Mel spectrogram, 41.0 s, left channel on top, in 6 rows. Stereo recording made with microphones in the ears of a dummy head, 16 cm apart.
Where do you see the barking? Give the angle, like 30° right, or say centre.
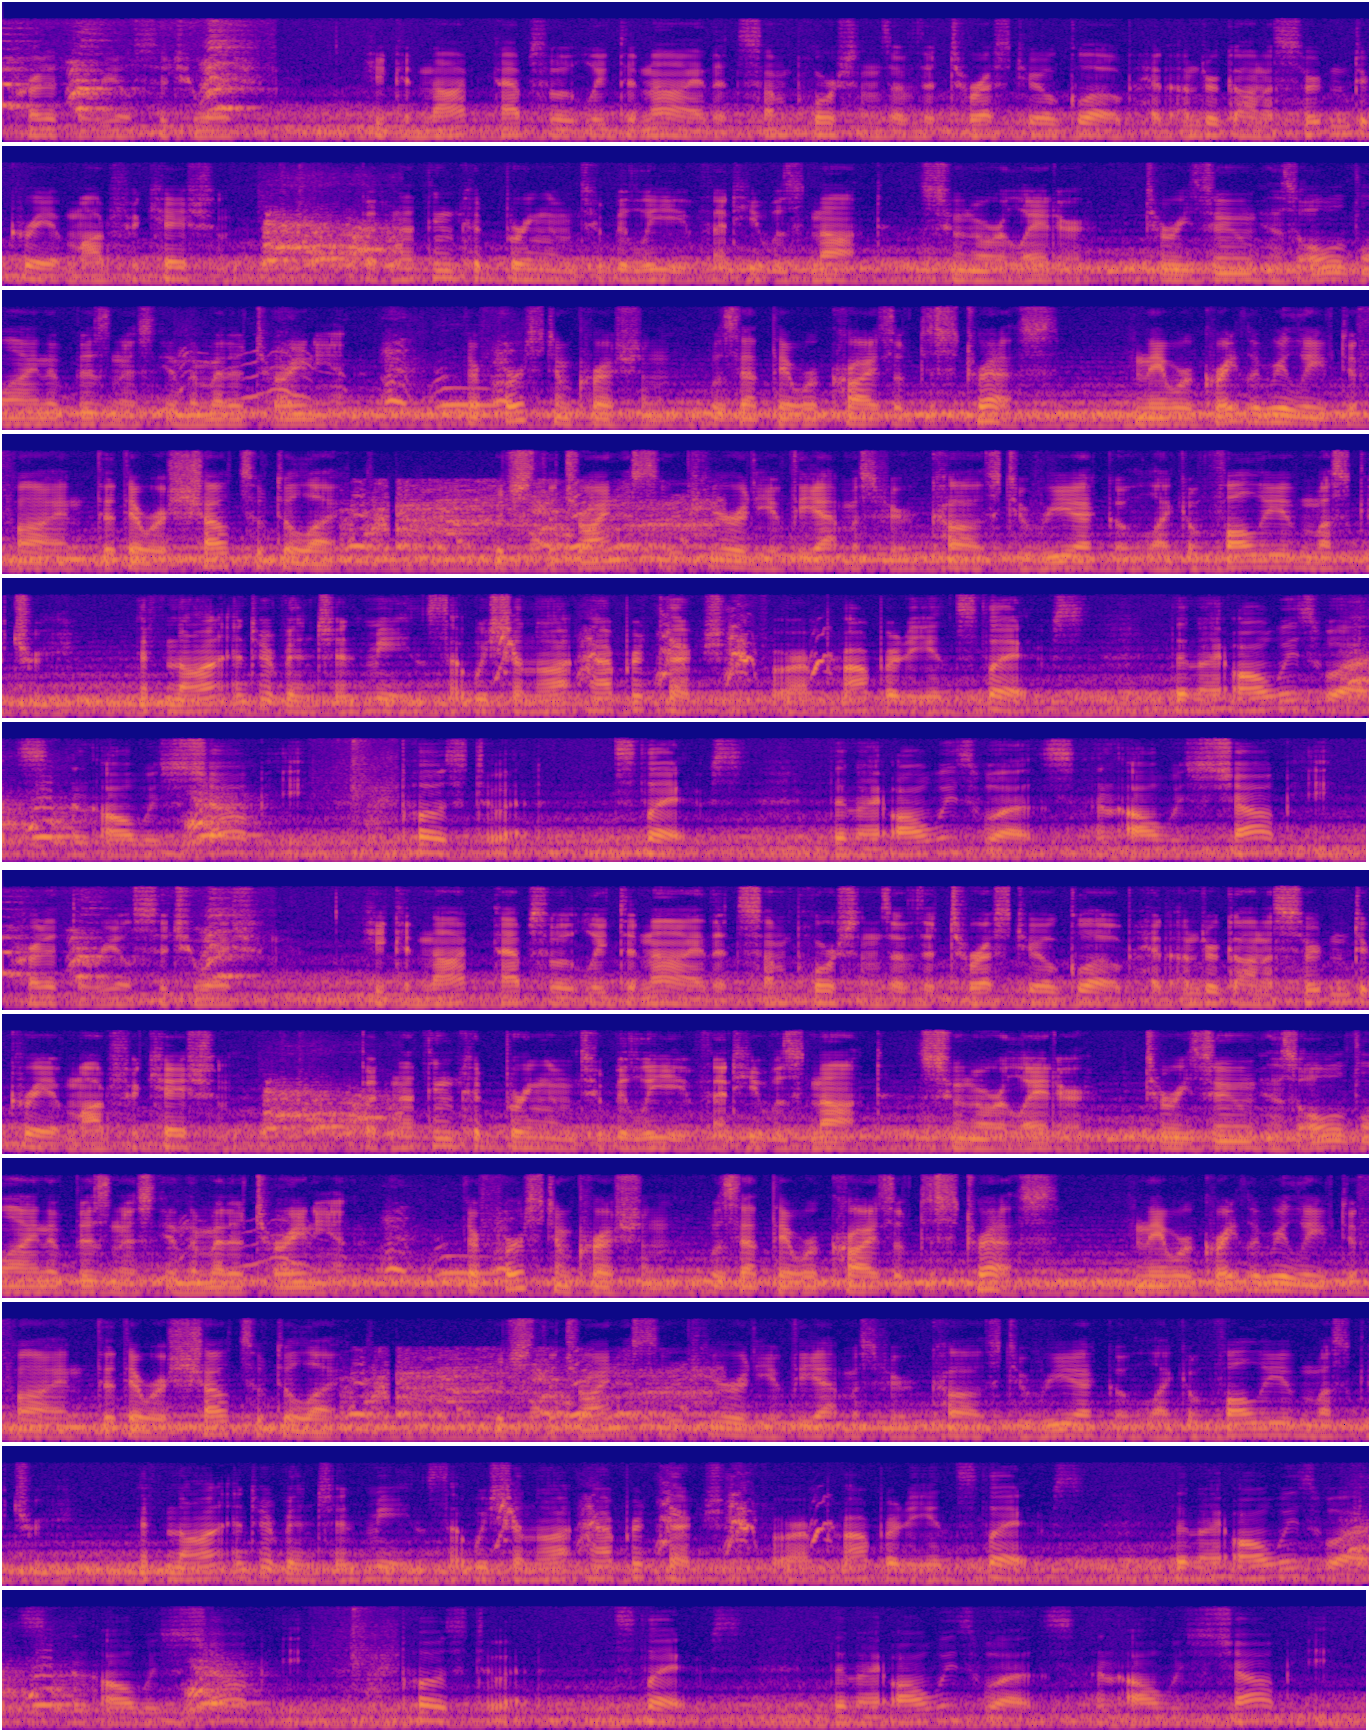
20° left.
